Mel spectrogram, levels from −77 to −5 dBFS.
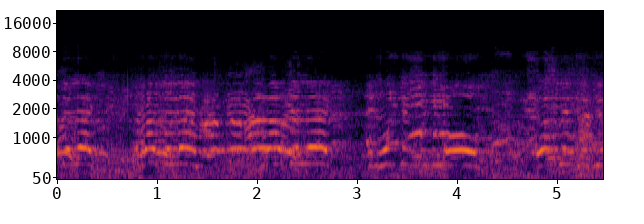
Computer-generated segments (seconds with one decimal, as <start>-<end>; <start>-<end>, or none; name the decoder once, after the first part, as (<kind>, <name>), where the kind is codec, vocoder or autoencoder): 0.6-1.6 (codec, SNAC); 3.0-5.5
